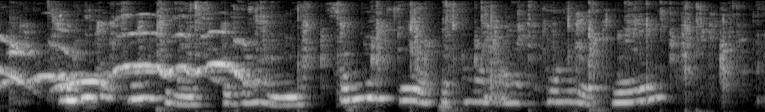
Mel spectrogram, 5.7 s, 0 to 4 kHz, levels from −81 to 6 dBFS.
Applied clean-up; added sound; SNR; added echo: classical method WPE with log-MMSE.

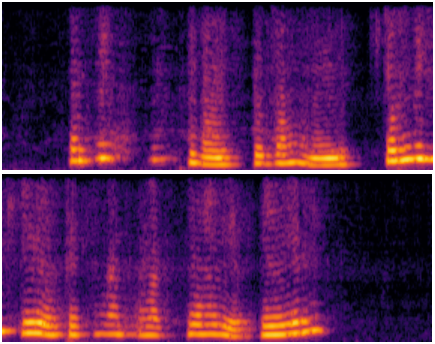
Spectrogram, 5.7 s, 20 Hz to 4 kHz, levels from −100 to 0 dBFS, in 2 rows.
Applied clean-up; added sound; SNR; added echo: neural mask model DeepFilterNet 3.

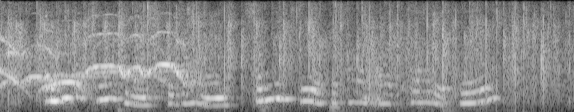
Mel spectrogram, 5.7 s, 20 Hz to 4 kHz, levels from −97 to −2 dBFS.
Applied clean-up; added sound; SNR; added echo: none; Applause / Cheering; -2 dB; reverberation time 0.3 s.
